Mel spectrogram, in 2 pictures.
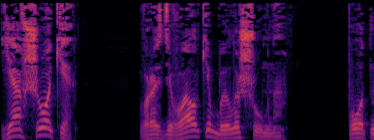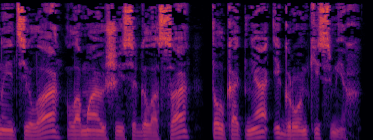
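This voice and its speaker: A man narrating an audiobook in a measured, even storytelling manner. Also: low-pitched, dry recording, studio quality.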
